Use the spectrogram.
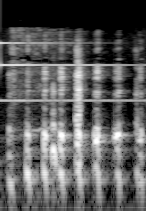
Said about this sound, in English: Ring the bell for me on that one, DP, please.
